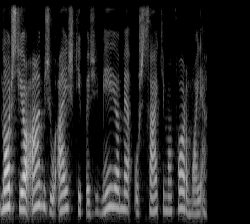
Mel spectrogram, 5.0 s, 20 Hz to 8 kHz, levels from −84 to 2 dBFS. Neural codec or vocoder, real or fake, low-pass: autoencoder, 22.05 kHz, a latent of 192 numbers a frame, VITS, trained on one speaker; fake; 7.2 kHz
